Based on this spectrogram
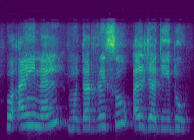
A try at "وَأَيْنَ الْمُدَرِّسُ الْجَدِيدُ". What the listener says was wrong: اس کو آپ بریک نہ کریں، کنٹینیوس پڑھیں.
